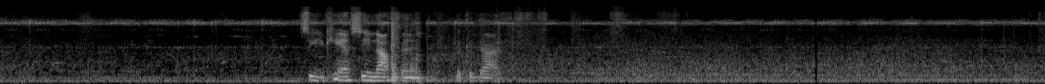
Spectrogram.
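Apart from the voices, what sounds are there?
crickets chirping at night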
